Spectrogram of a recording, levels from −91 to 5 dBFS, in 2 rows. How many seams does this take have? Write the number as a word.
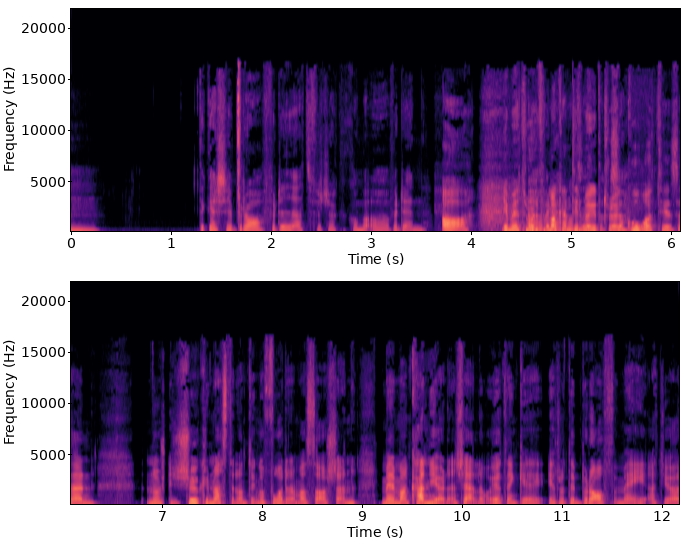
two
